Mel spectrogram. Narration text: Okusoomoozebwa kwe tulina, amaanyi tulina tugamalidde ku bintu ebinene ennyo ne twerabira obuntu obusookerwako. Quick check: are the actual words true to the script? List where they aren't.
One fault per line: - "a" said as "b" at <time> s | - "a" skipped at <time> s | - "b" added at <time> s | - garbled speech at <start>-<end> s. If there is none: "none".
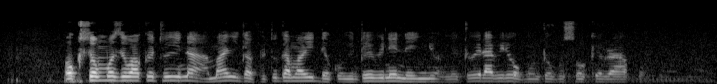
- "tulina" said as "gaffe" at 2.5 s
